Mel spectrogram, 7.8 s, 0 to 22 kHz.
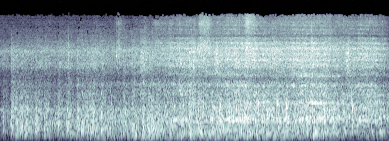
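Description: Southeastern Class 375 Electrostar electric multiple unit passing at speed: a loud, steady rush of wheels on rail, with many short knocks in it, falling away near the end as the last carriage clears.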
